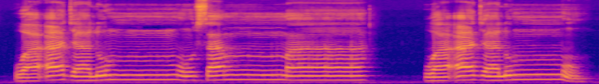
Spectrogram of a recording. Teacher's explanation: Mim adalah huruf idgham bi gunnah. Maka tanwin ini kita masukkan ke mim dan kita baca dengung. Kita baca wa ajalum musamma.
